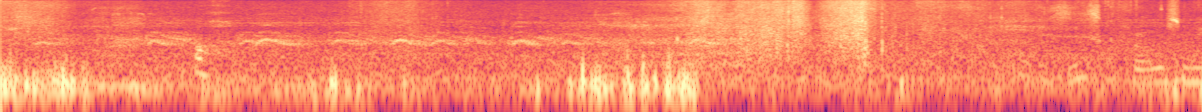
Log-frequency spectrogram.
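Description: Crows caw outdoors around a college campus area of halls: a series of rhythmic, moderately distant caws repeating across several seconds, mixed with footsteps, rustling and people talking nearby.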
